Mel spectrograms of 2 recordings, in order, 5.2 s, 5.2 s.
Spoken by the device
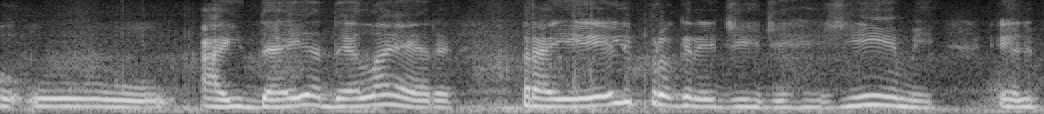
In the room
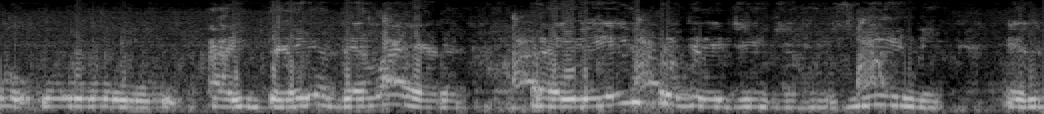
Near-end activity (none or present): none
